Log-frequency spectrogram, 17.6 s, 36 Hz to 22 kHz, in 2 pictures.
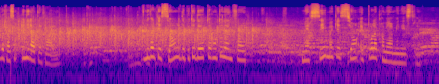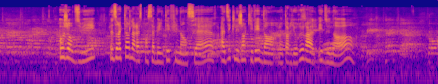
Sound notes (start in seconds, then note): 5.8 applause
